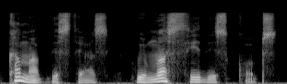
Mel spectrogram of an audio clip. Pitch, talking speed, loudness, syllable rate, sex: 110 Hz, 190 wpm, -21 LUFS, 4.3 syllables/s, male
